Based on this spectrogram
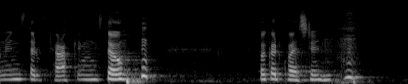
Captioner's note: giggles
